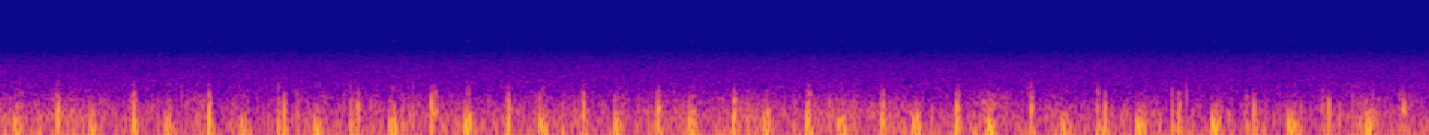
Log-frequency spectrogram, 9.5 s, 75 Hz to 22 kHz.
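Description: Fast, dull thumping heartbeat, roughly 120 beats a minute, with uneven spacing between beats, an irregular heart rhythm.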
